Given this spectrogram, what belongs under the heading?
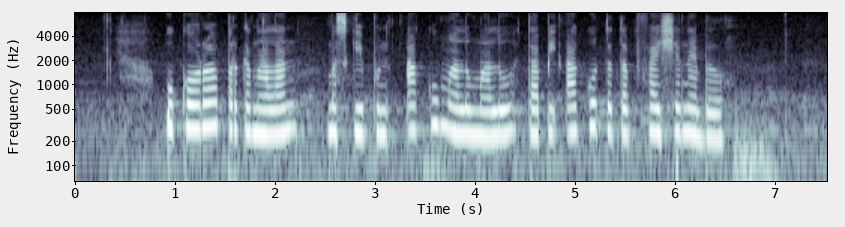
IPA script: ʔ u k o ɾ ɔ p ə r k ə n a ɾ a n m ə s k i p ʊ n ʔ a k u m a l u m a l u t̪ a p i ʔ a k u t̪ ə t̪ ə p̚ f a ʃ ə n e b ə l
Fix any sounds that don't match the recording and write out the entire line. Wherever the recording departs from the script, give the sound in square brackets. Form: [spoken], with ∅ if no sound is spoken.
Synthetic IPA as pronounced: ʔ u k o ɾ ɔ p ə r k ə n a [l] a n m ə s k i p ʊ n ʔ a k u m a l u m a l u t̪ a p i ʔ a k u t̪ ə t̪ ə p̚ f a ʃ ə n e b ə l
